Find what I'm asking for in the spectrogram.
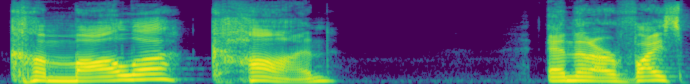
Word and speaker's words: Kamala: It is Kamala.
